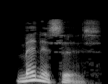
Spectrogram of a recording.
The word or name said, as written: menaces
